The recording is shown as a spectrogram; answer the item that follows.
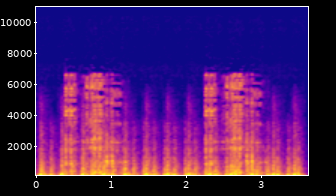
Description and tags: Machine loop
My One Shot Samples were created using Various input sources and sampled with my Yamaha PSR463 Synthesizer. I try to keep all my one-shot samples 2 seconds or less as the sequencer and drum software performs best with samples this size.
Check out my latest music on the new Traxis Rumble Channel
BASS, Computer, DEEP, Drum, Dub, Effect, FAT, FX, Glitch, loop, machine, One, ONE-SHOT, Percussion, sample, Sequence, Shot, Sound, Special, Synth, Synthesizer, vocal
